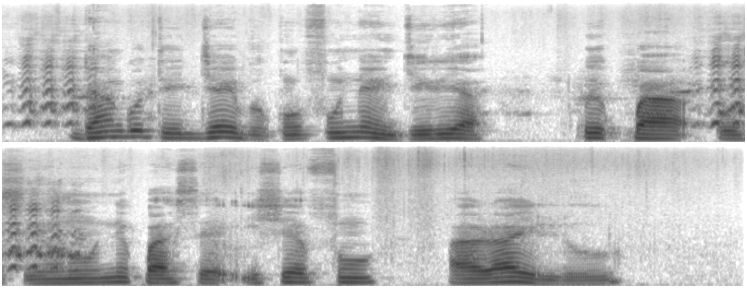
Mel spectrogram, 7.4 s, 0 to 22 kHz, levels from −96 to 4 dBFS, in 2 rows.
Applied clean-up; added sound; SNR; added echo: none; Livestock, farm animals, working animals; 13 dB; none.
